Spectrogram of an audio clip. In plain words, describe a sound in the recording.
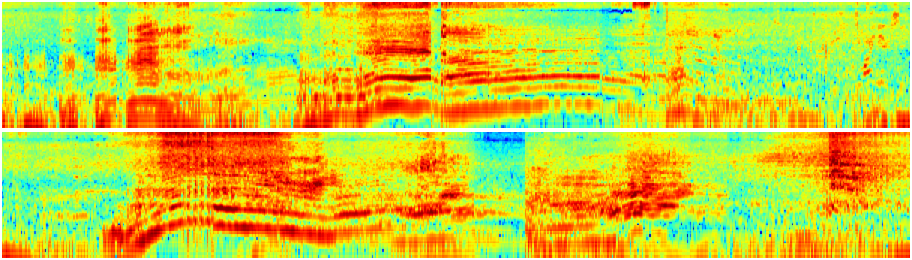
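Car engines rev hard and roar loudly, rising and falling in pitch as cars pull away one after another.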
